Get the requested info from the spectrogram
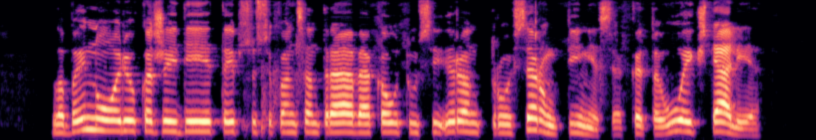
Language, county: Lithuanian, Kaunas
